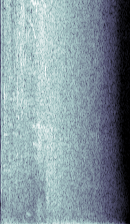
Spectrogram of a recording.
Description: boss dreadnought satk; steamer crazy

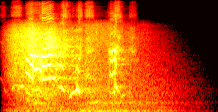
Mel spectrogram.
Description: ghost woman death, monster

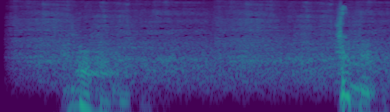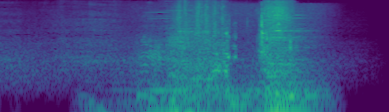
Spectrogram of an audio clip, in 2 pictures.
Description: guardian idle, monster; legacy guardian

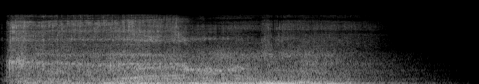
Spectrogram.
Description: ghost trap death, monster

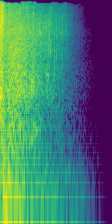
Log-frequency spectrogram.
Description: mech naga explo; monster

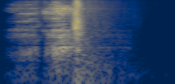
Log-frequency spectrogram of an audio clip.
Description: vampires attack

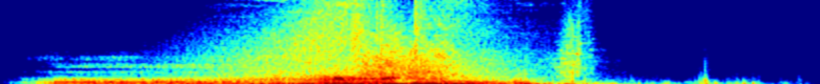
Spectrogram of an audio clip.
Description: lesser demon; monster

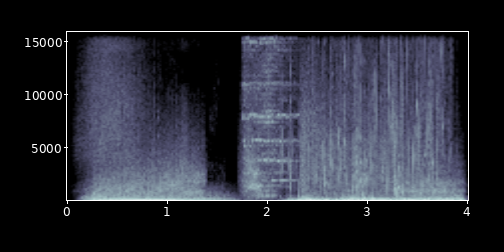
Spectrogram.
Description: arcane golem death

